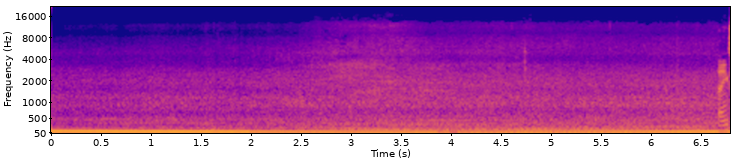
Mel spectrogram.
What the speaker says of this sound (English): Turbo seems to be a bit louder. Still pulling as hard as ever.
